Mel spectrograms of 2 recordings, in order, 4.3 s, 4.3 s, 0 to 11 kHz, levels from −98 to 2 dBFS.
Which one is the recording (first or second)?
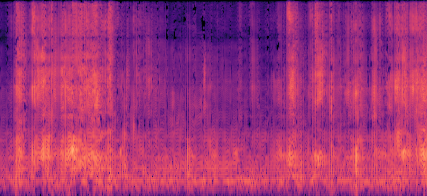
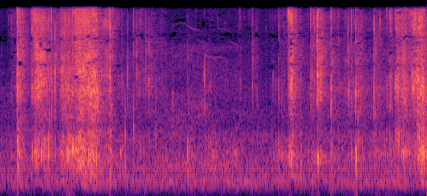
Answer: second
